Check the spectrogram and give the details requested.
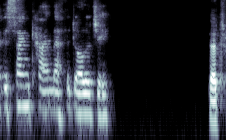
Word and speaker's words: Sancai: So our next presentation is, Howard, am I pronouncing it right when I say the Sancai Methodology?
